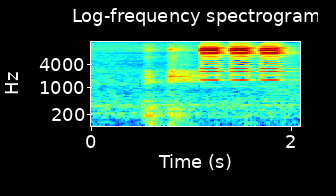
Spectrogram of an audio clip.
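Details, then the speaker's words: Align RCE BL80X/BL50X ESC in programming mode via transmitter: three evenly spaced high beeps from the motor marking the battery protection (cutoff voltage) setting. "now we'll hear three beats which is battery protection"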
